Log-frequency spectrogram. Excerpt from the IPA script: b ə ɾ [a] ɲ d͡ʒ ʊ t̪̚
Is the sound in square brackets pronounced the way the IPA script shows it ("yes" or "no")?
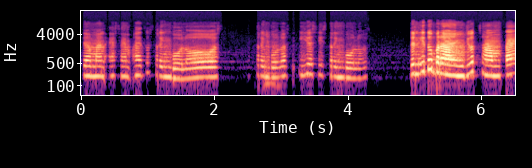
yes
